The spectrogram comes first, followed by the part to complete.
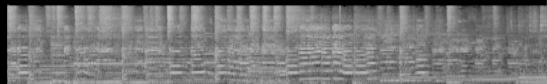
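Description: Live jazz fusion band playing: a saxophone holds long melodic notes over electric guitar, bass guitar, keyboards and a drum kit.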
